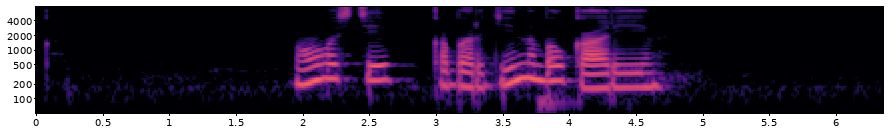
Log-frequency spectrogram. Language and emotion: Russian, neutral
